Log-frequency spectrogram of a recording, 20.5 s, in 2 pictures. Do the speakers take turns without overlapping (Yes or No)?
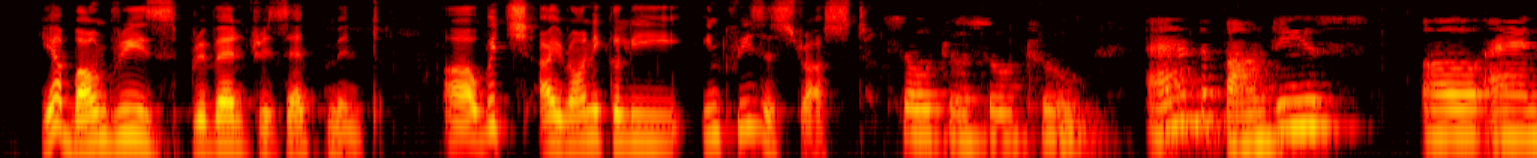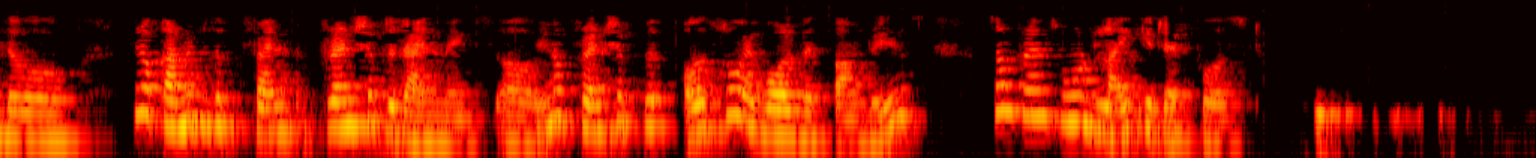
Yes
